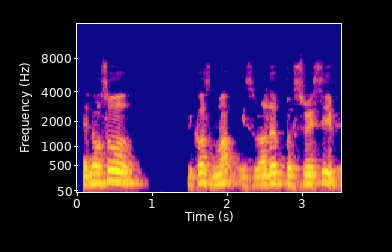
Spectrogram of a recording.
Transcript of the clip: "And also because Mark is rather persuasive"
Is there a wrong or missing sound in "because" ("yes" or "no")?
yes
